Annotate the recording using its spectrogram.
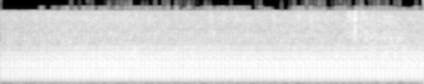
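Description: A loud, steady hum at one unchanging pitch with many overtones.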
